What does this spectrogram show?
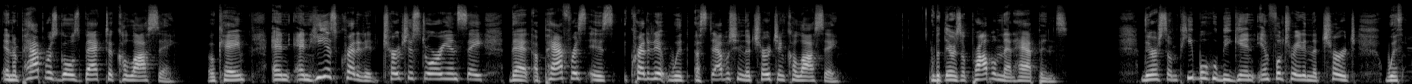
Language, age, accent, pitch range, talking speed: English, 30-49, American, 205-270 Hz, 175 wpm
